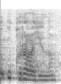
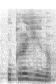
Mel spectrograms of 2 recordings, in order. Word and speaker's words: Україна: говорити з позиції сьогодення ми маємо єдиний наголос у слові Україна і похідних від нього Україна український українець по-українськи ми не Україна ми Україна ми не окраїна ми є країна ми не українці ми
